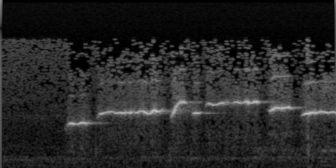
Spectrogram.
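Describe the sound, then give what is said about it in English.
A person whistles a simple melody, clear, the pitch stepping up and down over several seconds after a brief moment of quiet at the start. “I'd whistle all the way to my workstation, and I'd hear these guys going, would you please be quiet?”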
